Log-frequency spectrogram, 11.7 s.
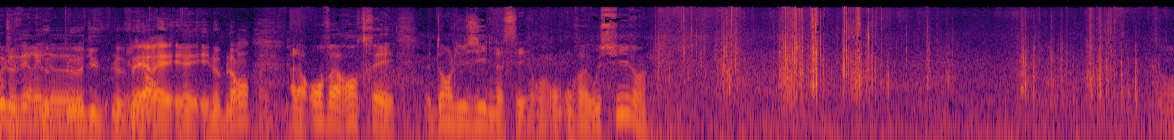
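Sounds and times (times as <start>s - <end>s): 
speech: 0.0s - 6.9s
footsteps on plastic bottles: 6.6s - 11.5s.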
